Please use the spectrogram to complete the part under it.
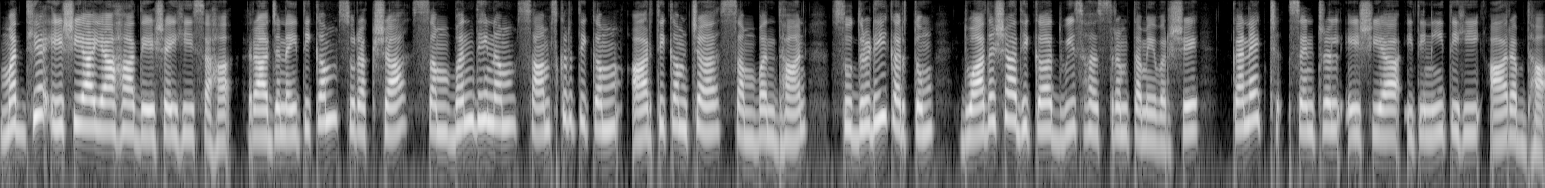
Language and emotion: Sanskrit, neutral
